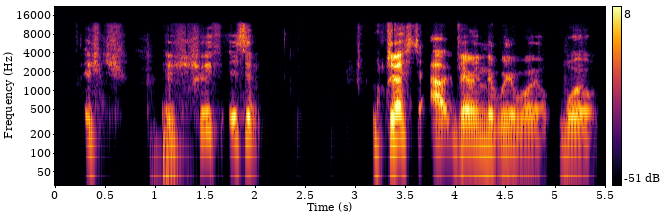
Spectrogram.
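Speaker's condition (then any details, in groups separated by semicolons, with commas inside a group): Cerebral palsy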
